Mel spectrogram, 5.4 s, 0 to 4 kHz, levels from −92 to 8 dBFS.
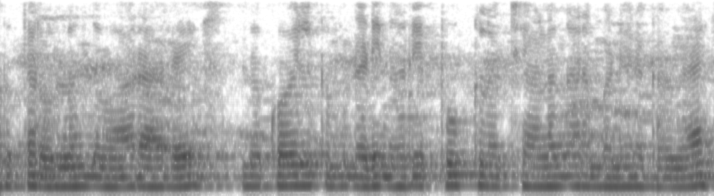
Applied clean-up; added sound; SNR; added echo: none; none; none; none.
